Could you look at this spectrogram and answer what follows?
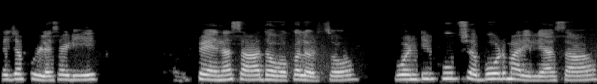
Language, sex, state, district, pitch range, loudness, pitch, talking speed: Konkani, female, Goa, North and South Goa, 205-240 Hz, -15 LUFS, 220 Hz, 120 wpm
